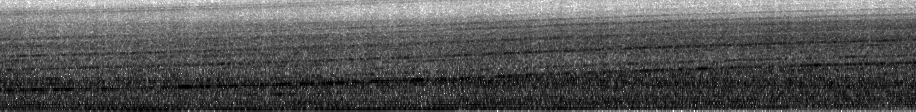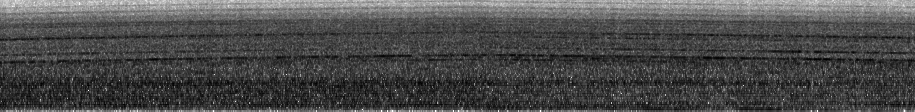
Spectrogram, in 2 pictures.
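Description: Subaru Impreza STI's turbocharged flat-four engine making a full-throttle pull on a chassis dyno, with the rollers whining. The pitch climbs steadily for about ten seconds as it winds up through the revs, then drops back a little near the end.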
